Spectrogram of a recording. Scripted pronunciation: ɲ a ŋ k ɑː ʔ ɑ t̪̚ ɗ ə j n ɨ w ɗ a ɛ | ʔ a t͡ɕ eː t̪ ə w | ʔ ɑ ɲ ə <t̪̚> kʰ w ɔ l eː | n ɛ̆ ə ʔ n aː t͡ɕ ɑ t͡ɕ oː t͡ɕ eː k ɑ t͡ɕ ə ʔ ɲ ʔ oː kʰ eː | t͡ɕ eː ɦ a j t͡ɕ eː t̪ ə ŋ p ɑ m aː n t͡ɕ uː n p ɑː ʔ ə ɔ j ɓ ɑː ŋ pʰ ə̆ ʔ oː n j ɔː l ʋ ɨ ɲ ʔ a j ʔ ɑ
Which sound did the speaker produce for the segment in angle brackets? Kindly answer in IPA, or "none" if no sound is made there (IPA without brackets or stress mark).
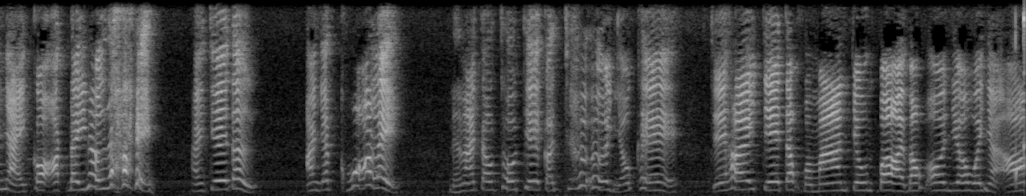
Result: t̪̚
